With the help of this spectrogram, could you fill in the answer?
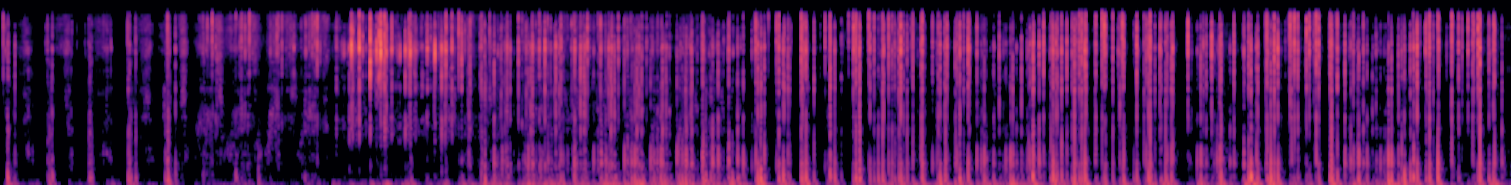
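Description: Long nails tap and scratch fast on the base of an upside-down plastic body butter tub, which has a pale green plastic base with a paper label. The sound is a quiet, dense run of quick dry clicks and scratchy rasps with a low hollow body, thickening into a busier, louder stream after the first few seconds.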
